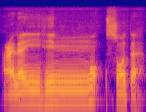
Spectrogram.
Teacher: Innaha 'alaihim, ya-nya sukun dibaca 'alai. Him, mim sukun bertemu dengan huruf mim, hukumnya dibaca idgham mimi. Di sini didengungkan alaihim muqsadah.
